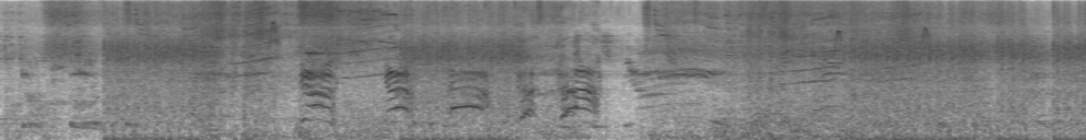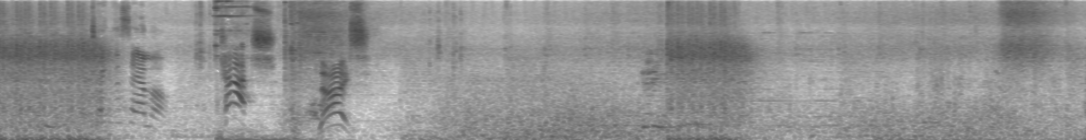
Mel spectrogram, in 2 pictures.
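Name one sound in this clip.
Fire roars and explosions boom.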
